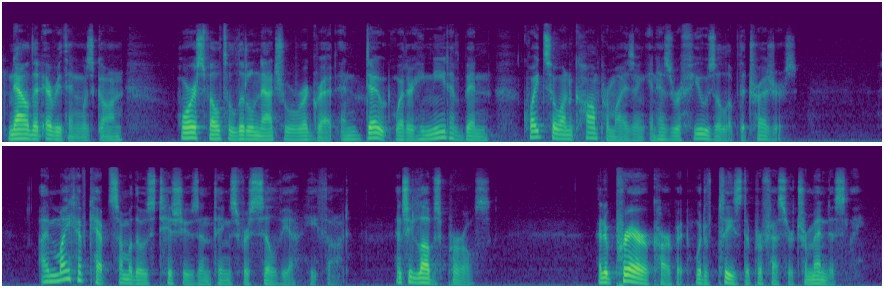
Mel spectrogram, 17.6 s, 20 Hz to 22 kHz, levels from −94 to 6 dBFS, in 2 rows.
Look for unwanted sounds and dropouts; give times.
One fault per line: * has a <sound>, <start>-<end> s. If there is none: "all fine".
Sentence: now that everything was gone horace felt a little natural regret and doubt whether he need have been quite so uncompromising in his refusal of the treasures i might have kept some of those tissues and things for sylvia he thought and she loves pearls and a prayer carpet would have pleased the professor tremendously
all fine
